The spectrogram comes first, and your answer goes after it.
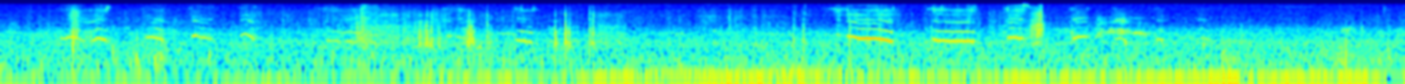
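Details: Puppies playing in the snow give high, arching whimpers and short yips, scattered in bursts across the clip, some rising then falling, with soft rustling and crunching between calls.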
